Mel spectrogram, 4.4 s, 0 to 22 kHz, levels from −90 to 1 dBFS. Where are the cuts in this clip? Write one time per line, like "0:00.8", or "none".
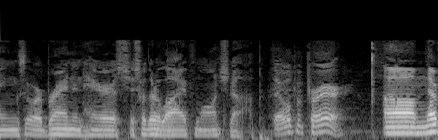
0:01.4
0:02.3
